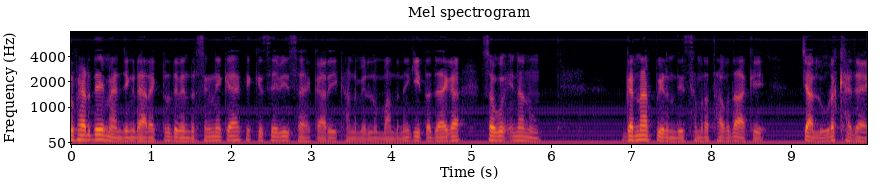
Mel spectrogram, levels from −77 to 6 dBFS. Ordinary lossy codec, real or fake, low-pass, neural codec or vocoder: none; real; 7.2 kHz; none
